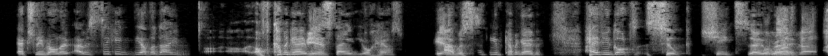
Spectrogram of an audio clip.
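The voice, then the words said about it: Impression of another man's voice. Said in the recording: “do an Alan impression?”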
